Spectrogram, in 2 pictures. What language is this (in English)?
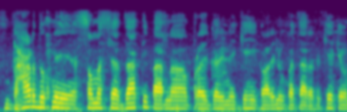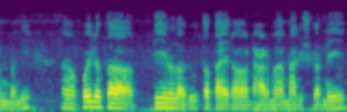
Nepali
